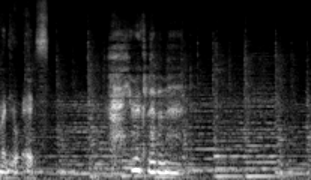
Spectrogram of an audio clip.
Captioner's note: sighs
